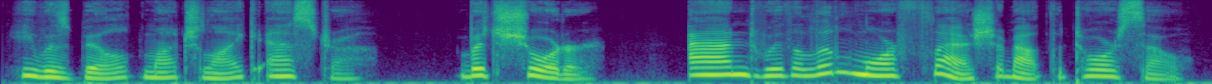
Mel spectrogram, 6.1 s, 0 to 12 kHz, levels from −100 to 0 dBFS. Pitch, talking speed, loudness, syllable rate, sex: 210 Hz, 170 wpm, -18 LUFS, 4.3 syllables/s, female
